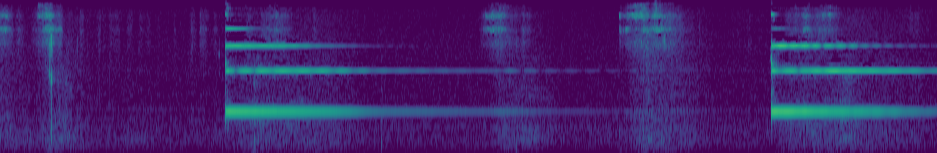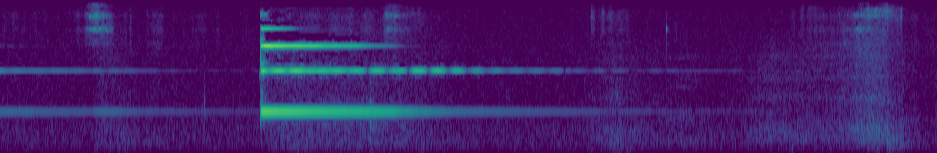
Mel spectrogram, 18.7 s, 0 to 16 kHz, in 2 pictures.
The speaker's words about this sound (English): All right, so in my tradition, I do the bells 3 times to start and 1 to end, and I'll lead a little bit of meditation. All right, here we go.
